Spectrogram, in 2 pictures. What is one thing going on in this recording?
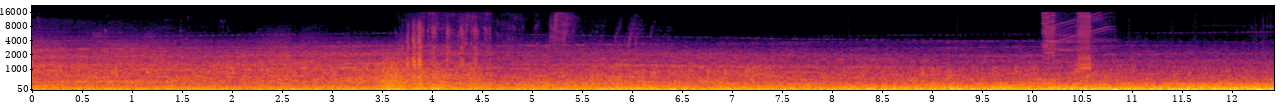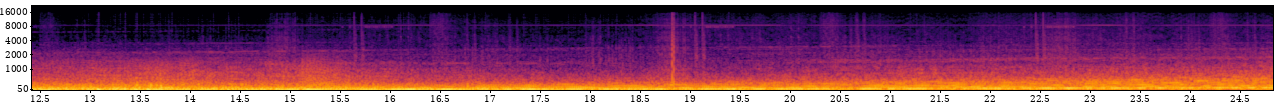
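A deep spaceship engine rumbles steadily and slowly grows louder.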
